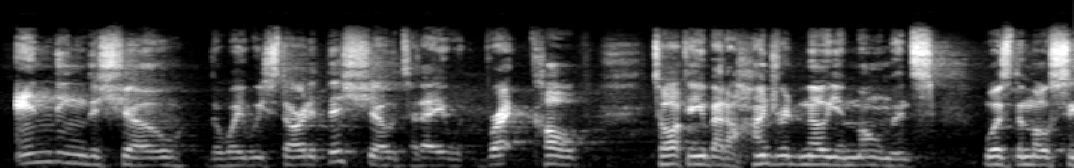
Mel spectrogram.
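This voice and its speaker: A man in his fifties with a Brooklyn accent, giving an animated motivational talk over a video call and repeating words for emphasis. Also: fairly high pitch, in a large hall, slight background noise. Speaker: event producer speaking to a conference. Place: home room with plants and lamps, indoors. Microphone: video call webcam.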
